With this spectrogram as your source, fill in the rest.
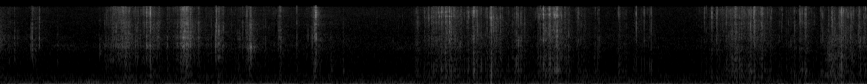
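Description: Fingertips of both hands press and squish a pastel mound of floam sculpting foam made of polystyrene beads, resting on a wooden table. The result is a steady stream of dense, crinkly crackles and soft sticky squelches, with brighter bursts of popping beads throughout.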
